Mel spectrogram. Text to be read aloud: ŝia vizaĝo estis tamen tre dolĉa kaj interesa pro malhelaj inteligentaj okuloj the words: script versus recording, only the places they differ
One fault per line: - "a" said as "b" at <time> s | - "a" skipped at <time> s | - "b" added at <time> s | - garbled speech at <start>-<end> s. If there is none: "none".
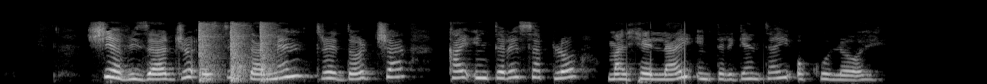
none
